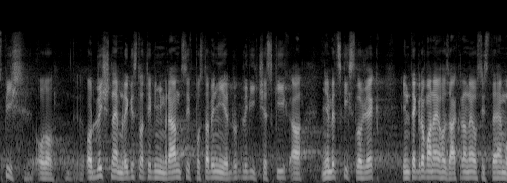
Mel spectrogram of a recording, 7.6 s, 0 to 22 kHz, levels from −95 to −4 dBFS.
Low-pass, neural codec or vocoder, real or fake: 10.8 kHz; vocoder, 44.1 kHz, 128 mel bands every 256 samples, BigVGAN v2; fake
